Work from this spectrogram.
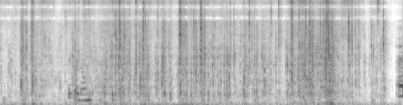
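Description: Paper and plastic packaging crinkle and tear in irregular bursts as a tightly wrapped parcel of books is opened up close, while a person talks over the rustling.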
